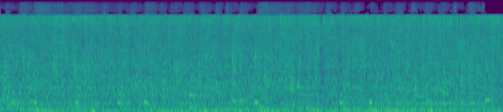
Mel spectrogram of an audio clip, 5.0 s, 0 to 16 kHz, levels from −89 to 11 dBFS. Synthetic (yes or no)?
no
